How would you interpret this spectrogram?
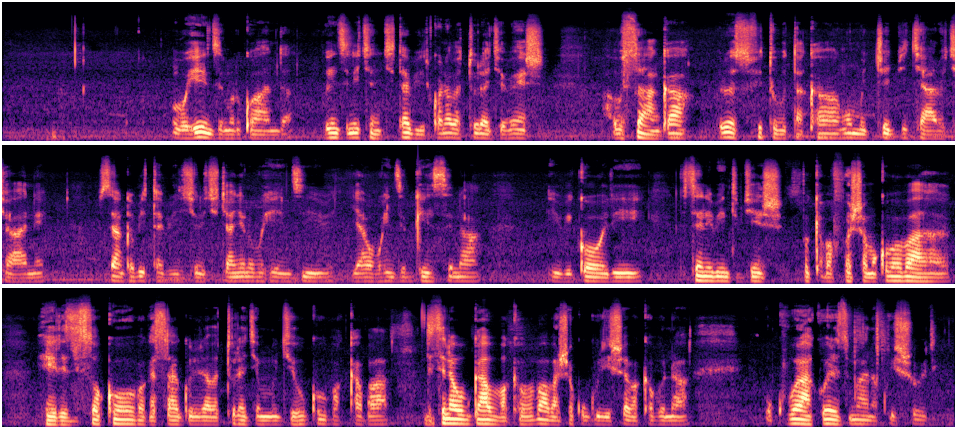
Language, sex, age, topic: Kinyarwanda, male, 18-24, agriculture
